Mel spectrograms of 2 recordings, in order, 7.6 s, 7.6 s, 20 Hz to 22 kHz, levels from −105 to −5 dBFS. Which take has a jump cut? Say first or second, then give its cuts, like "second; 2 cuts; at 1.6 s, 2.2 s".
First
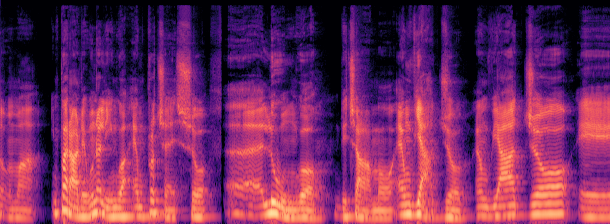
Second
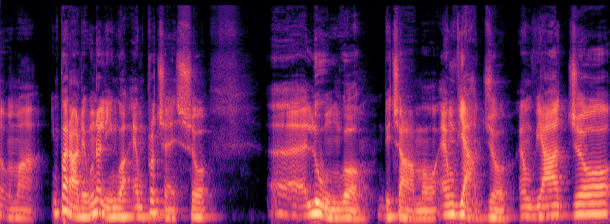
first; 1 cut; at 2.8 s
